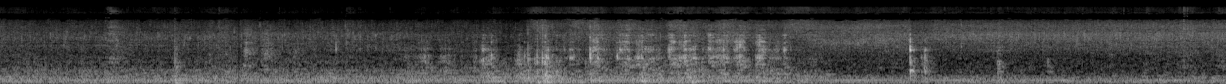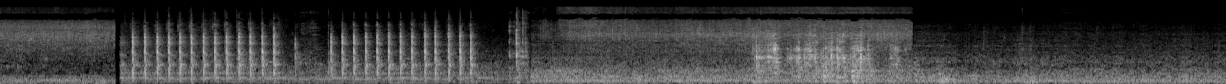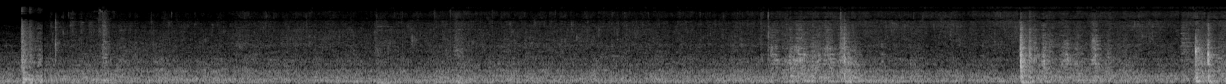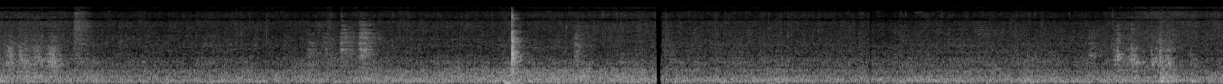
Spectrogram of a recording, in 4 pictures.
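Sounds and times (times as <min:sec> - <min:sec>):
fish sizzling in hot oil: 0:00.0 - 0:13.5, 0:17.7 - 0:21.4, 0:26.2 - 0:41.2
frying pan clattering: 0:34.7 - 0:35.7, 0:36.3 - 0:37.7.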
